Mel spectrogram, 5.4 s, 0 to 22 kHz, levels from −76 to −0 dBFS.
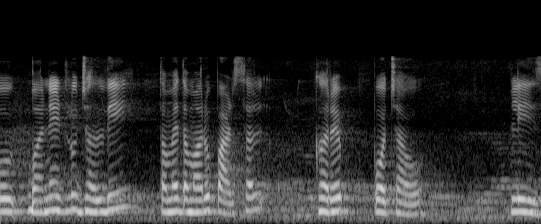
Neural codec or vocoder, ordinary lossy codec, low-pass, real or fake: none; none; none; real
